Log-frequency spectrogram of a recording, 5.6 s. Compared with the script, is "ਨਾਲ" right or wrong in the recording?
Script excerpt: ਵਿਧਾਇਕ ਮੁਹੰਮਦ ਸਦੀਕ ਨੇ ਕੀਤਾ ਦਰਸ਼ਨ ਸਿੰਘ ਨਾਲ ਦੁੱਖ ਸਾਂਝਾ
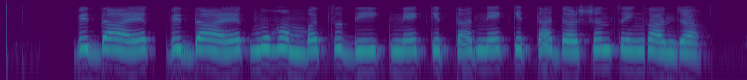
wrong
